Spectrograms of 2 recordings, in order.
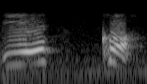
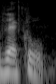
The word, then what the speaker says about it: Vieco: It is Vieco. All right. Thank you very much. Thank you. Right, you're most welcome. Vieco. Yeah, we got to make sure we have it properly. So it's not Veco.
